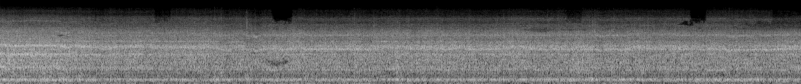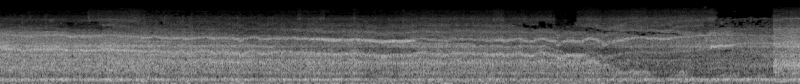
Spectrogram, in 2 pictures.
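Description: Philips food processor motor running steadily, its blade grinding medjool dates into hazelnut butter as they are dropped in through the feed tube. In the second half its high whine wavers in pitch as the sticky dates work the motor.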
